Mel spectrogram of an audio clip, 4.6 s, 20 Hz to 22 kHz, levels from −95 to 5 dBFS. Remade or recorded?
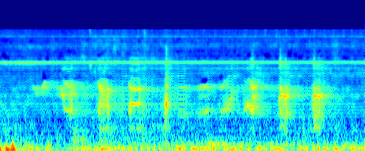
remade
